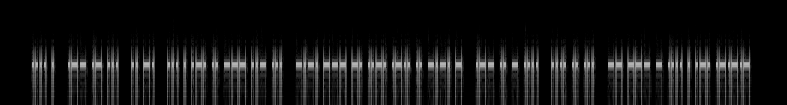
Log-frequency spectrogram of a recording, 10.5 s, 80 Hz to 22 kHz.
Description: Morse code, heard as a keyed tone, about 44 wpm, 700 Hz. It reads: HE WAS IN SERIOUS CONFLICT WITH HIS MOTHER.
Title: Sentences from Top 1300 Words 45wpm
